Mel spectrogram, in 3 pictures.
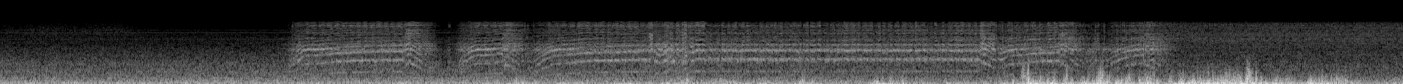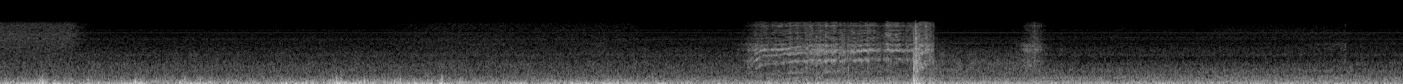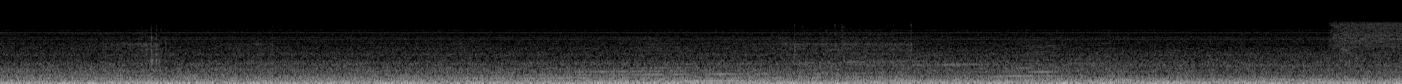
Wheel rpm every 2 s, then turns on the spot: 0, 60, 80, 150, 160, 80, 0, 0, 0, 0, 10, 110, 0, 10, 10, 10, 0, 0, 10, 0, 0.
30-32 36-38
